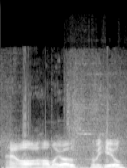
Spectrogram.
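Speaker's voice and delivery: usual speaking voice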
